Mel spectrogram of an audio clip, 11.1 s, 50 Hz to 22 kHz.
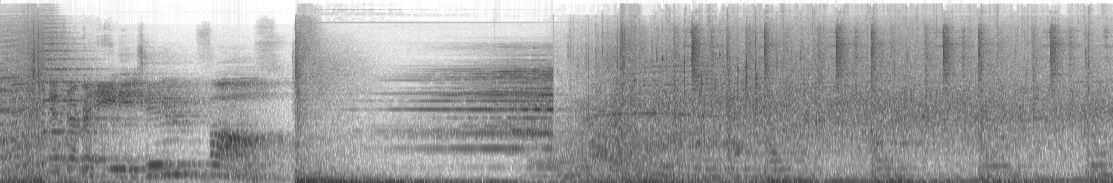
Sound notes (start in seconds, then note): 5.6 applause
